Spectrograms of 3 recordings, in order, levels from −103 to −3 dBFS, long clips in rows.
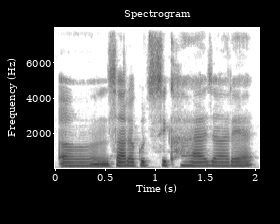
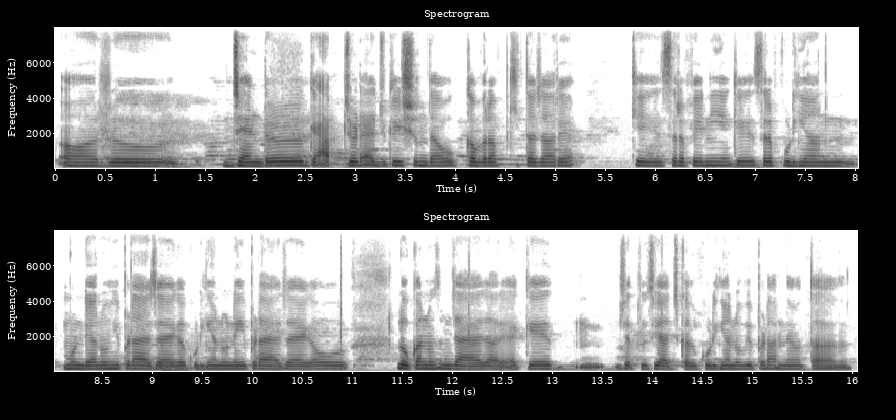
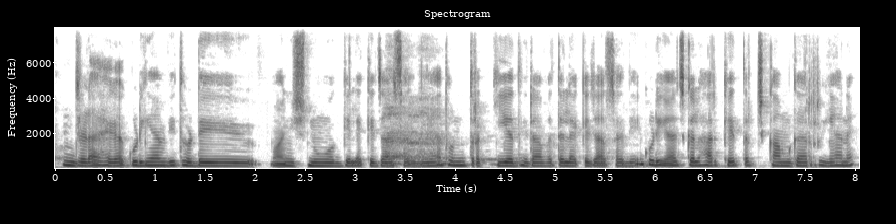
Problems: continuous background conversations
